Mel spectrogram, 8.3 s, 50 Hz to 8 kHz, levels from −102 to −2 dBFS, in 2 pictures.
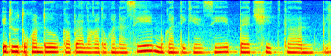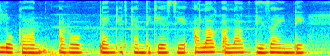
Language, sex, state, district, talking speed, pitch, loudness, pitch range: Nagamese, female, Nagaland, Dimapur, 150 wpm, 185 Hz, -17 LUFS, 180-195 Hz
